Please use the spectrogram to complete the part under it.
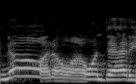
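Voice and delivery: high-pitched imitation of a balking four-year-old; protesting small child. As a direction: mimic a kid pleading to get out of it. Voicing four-year-old refusing the ride.

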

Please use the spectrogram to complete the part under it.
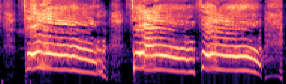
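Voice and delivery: very high, drawn-out shriek; screaming fire. Shown as a demonstration. Brother showing sister how to scream fire, piercing scream. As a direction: scream it loud and long like an alarm. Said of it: "like this".

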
